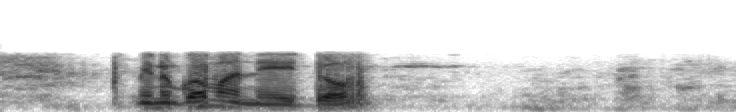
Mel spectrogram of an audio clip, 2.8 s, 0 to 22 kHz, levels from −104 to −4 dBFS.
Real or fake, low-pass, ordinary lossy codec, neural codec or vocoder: real; 3.6 kHz; Opus, 24 kbps; none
